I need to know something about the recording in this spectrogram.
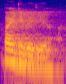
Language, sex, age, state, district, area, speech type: Bodo, male, 30-45, Assam, Chirang, rural, spontaneous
